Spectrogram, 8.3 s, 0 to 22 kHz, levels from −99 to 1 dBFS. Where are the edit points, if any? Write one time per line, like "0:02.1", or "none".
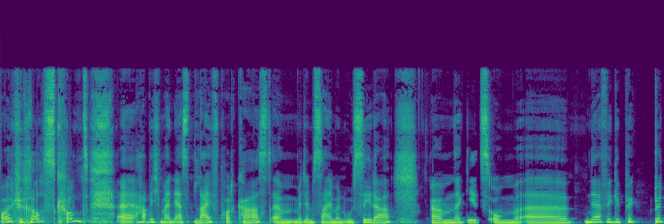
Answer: none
